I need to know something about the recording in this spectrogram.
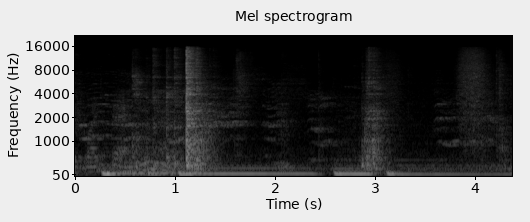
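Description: A metal serving spoon clinks sharply against kitchenware twice, about a second in and again near three seconds, while sticky coconut-pecan topping is spooned onto a cake. A steady low hum runs underneath.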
